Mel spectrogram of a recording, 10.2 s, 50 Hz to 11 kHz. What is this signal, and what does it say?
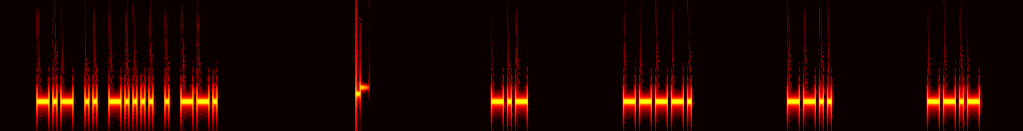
Morse code, heard as a keyed tone, about 30 wpm, spaced as for 14 wpm, 700 Hz. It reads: KI6EG K9ZQ
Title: USA Call Signs - 8x Character Spacing - 30wpm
